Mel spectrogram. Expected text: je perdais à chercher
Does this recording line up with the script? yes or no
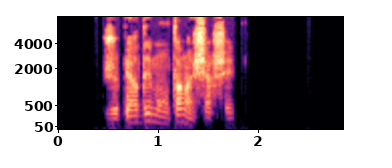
no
